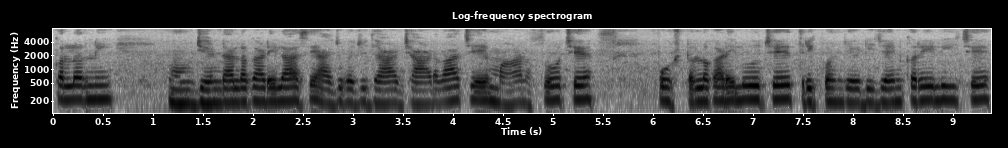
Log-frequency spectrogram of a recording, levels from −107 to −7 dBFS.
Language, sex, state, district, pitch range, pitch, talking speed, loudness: Gujarati, female, Gujarat, Gandhinagar, 185-220 Hz, 200 Hz, 120 wpm, -15 LUFS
